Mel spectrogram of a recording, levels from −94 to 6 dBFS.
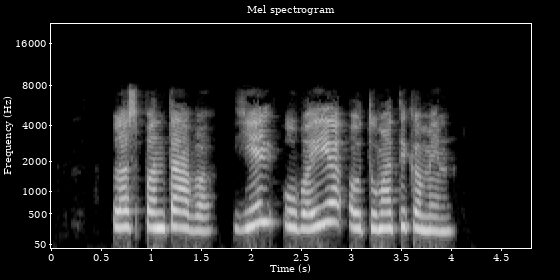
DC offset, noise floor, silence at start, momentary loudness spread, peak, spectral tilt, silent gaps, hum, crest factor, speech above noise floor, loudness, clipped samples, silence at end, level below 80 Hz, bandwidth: under 0.1%; -75 dBFS; 0.65 s; 9 LU; -2 dBFS; -4 dB/octave; 1.76-1.80 s; none; 14 dB; 61 dB; -15 LUFS; under 0.1%; 0.8 s; -62 dBFS; 7.8 kHz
